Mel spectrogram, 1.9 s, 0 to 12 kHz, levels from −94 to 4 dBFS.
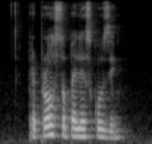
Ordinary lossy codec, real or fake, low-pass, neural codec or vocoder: none; real; none; none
